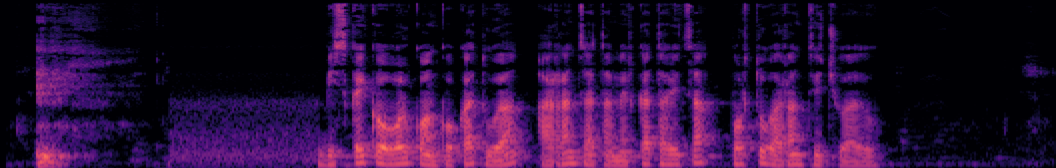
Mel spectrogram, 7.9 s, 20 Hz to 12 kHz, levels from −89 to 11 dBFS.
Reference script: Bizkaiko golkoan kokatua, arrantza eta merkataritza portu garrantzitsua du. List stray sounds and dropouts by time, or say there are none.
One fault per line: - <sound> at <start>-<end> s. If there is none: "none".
none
